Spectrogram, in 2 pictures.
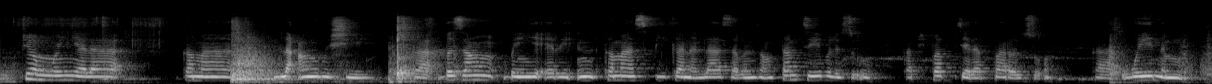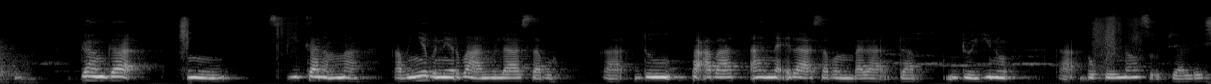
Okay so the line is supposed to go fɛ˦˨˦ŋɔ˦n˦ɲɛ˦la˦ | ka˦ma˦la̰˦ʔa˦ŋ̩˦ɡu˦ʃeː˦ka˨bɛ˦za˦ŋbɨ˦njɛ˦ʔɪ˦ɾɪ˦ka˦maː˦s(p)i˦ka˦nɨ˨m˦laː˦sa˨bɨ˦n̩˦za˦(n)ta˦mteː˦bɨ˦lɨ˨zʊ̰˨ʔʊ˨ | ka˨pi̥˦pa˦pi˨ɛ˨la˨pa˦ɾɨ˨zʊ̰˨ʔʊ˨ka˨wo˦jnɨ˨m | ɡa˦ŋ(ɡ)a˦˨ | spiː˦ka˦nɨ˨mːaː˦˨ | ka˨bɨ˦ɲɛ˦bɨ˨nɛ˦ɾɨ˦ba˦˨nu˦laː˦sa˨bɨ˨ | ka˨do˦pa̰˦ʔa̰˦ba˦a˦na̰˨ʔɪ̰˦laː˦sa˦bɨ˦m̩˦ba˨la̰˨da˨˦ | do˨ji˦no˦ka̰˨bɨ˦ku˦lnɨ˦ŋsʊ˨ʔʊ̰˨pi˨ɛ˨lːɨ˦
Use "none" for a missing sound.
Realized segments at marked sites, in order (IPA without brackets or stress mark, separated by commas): p, ŋ, ɡ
